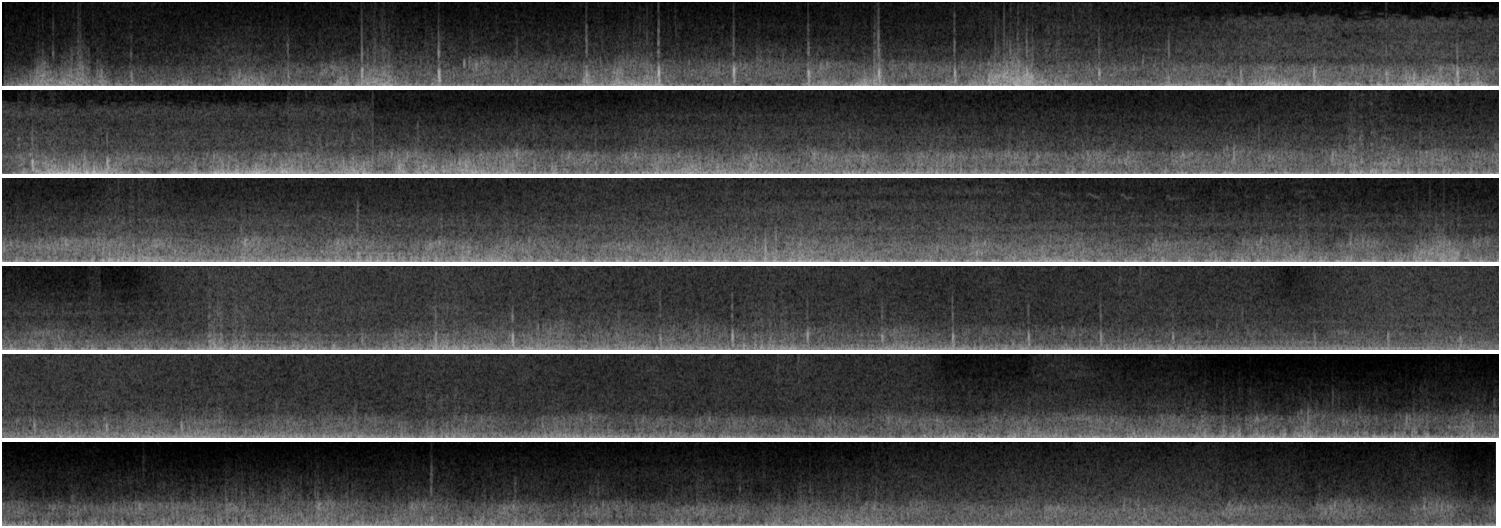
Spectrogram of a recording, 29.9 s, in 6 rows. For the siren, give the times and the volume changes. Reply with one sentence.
You can't hear the siren here.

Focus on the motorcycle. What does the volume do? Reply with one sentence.
The loudness of the motorcycle goes up, then down.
